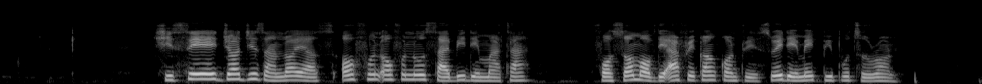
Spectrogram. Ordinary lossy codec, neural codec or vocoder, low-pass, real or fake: none; none; 7.2 kHz; real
